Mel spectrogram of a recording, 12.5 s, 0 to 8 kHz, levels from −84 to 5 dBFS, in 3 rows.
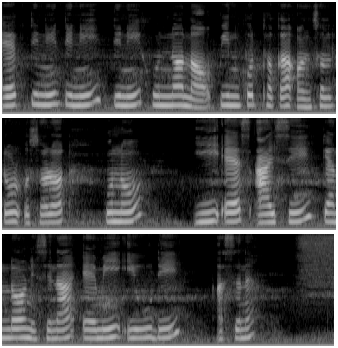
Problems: none marked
